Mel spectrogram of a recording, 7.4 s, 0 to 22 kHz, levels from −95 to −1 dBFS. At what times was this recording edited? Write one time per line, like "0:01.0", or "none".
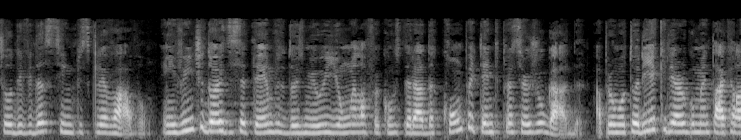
0:01.6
